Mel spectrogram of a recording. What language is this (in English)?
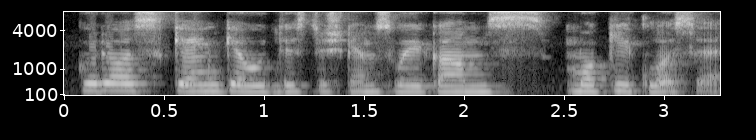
Lithuanian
